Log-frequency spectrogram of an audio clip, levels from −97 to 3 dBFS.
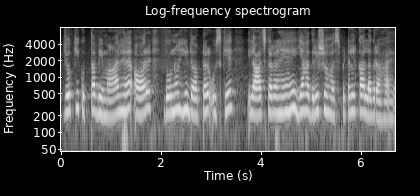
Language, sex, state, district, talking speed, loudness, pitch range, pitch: Hindi, female, Uttar Pradesh, Lucknow, 190 wpm, -16 LUFS, 215-245 Hz, 230 Hz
